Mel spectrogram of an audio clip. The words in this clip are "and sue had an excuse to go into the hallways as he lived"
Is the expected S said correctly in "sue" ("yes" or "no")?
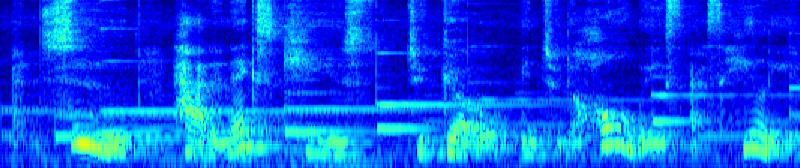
yes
